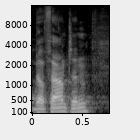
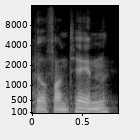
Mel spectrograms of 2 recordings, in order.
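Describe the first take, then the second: First: The name is said the way locals say it. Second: The name is said the way an outsider says it. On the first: "the locals call it Bellefontaine" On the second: "I would pronounce it Bellefontaine"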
